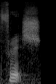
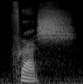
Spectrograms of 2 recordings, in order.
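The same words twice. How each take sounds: First: The vowel is said close, like 'frish'. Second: The vowel is said slightly more open. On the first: The speaker calls it wrong. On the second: The speaker calls it right.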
